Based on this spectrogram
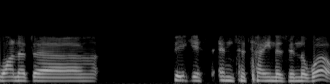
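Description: Speaking at a moderate pace, a man with a high pitch talks in a London accent. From East London. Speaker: actor. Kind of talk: casual chat.

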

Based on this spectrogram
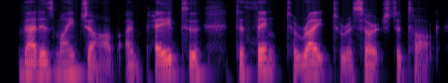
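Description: A woman's very deep, low voice at a moderate pace. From Texas. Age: middle-aged. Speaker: criminologist. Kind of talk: interview.

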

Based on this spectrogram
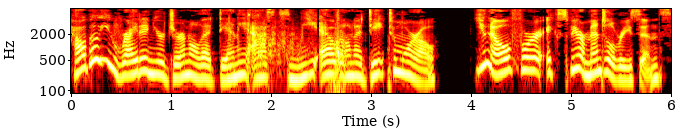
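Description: Plain reading aloud with lively intonation against a quiet background.

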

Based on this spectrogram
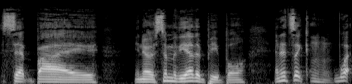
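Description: Against a quiet background, a man with an American accent and an ordinary speaking voice talks at a medium pitch with lively intonation, the sound dry and close with no echo. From United States. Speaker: podcast co-host. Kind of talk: casual chat.

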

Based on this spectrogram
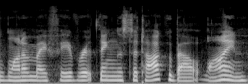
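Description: A woman talks in an ordinary speaking voice at a medium pitch. Her intonation stays fairly even. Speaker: podcast co-host. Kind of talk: casual chat. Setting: studio.

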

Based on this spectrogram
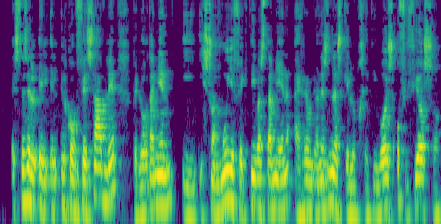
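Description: Somewhat breathy and dark, mellow in tone, a woman with a very deep, low pitch talks at a fairly quick pace with ordinary pitch variation and hardly any pauses. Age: 60s. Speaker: meetings consultant and author. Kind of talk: interview.

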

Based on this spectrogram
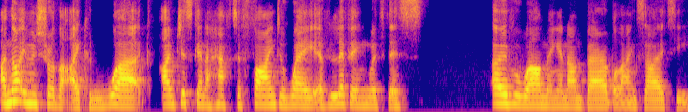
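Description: Against a quiet background, a woman with a British accent speaks at a fairly low pitch and a fairly quick pace, her intonation fairly even. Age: 40s. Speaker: author. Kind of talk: casual interview chat.

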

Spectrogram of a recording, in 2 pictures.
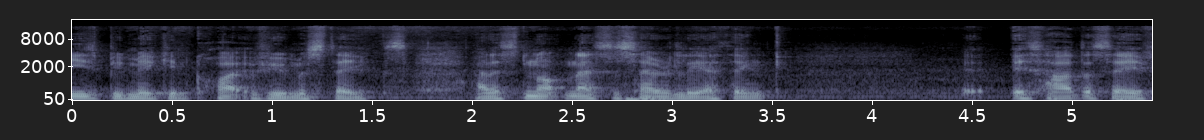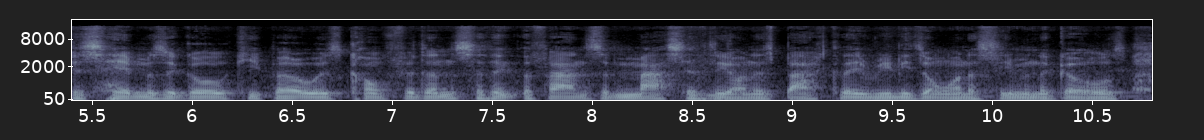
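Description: Speaking very fast in a Welsh accent, a man holds a very deep, low pitch with monotone, flat intonation and very even loudness. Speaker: rival football podcaster. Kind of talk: recorded preview.

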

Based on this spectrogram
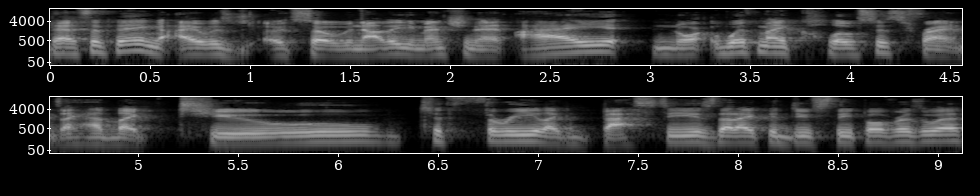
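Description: A man with an unremarkable speaking voice and medium pitch talks at a fairly slow pace with hardly any pauses. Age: 30s. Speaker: author. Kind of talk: casual chat.

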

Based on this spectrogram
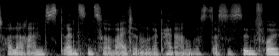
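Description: A woman's very fast, fairly low voice, dark and mellow, with vocal fry. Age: 30s. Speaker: screenwriter. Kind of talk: casual chat.

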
